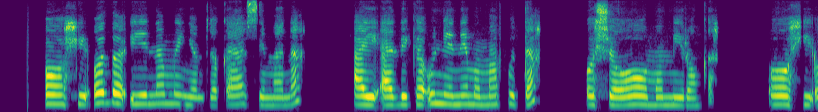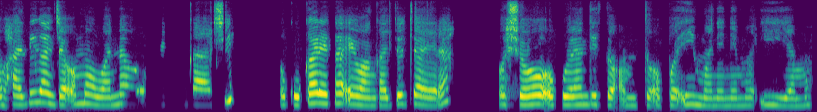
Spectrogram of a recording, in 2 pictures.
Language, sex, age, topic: Oshiwambo, female, 18-24, agriculture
